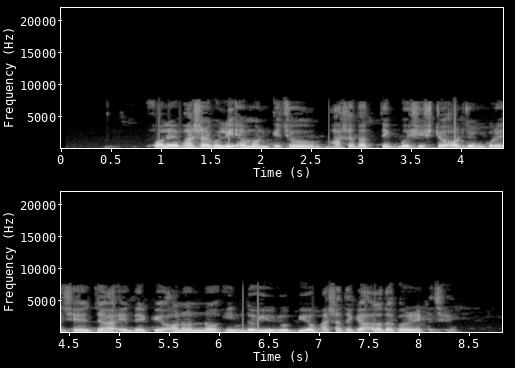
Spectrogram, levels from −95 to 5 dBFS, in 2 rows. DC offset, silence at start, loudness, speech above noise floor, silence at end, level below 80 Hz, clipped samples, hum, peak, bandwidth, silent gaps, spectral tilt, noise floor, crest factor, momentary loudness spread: under 0.1%; 0.9 s; -16 LUFS; 40 dB; 0.5 s; -50 dBFS; under 0.1%; none; 0 dBFS; 7.6 kHz; none; -7.5 dB/octave; -55 dBFS; 16 dB; 7 LU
